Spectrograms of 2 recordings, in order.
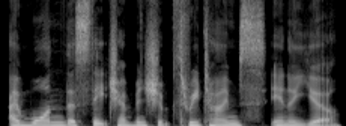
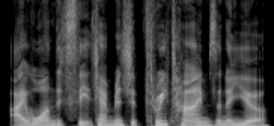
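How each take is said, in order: First: It is said in a plain, matter-of-fact tone. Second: It is said in a boastful, arrogant tone. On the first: The speaker is simply stating an achievement. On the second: The speaker is showing off.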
